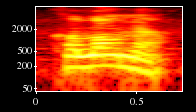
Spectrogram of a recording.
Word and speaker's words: Kelowna: Kaluna. Is that how you say it? Kiluna or Kelowna. Kelowna.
